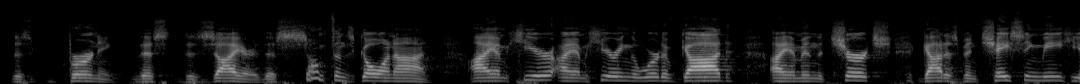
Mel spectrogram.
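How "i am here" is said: ordinary talk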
